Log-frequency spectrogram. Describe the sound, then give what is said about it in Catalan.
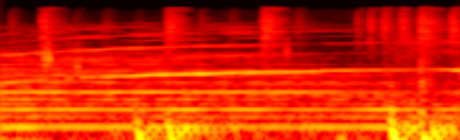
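A police siren wails with a loud, continuous tone that rises slowly in pitch. A few low thuds sound beneath it, and there is no talking. “Però estic a dins amb aquesta sirena.”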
